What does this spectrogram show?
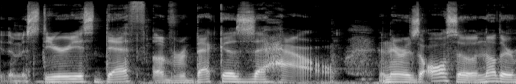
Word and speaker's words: Zahau: Rebecca Zahau, I'm sorry, I'm butchering her name. How do you say it, Zahau. Cody? Zahau.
